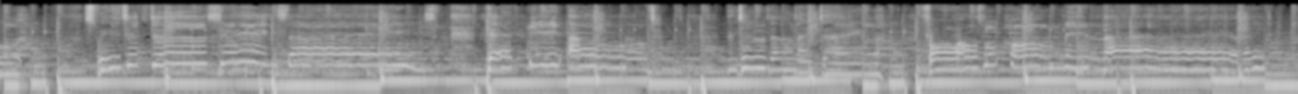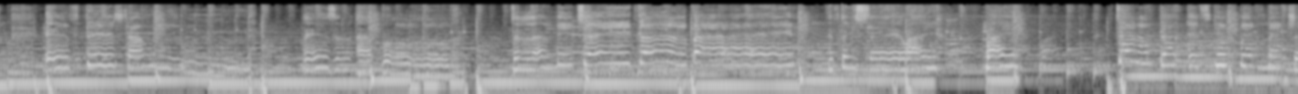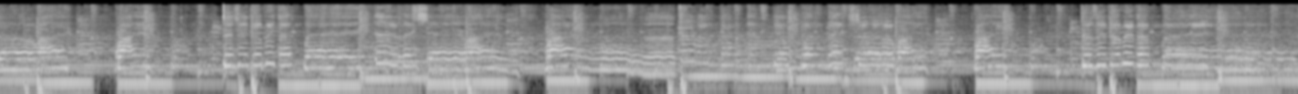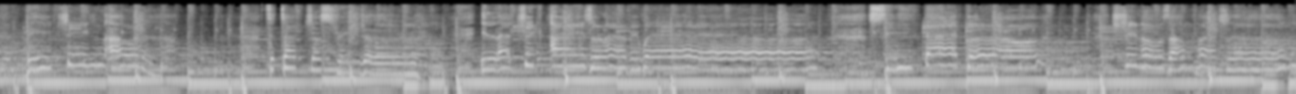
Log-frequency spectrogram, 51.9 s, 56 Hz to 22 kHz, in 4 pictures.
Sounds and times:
Happy music: 0.0 - 51.9.

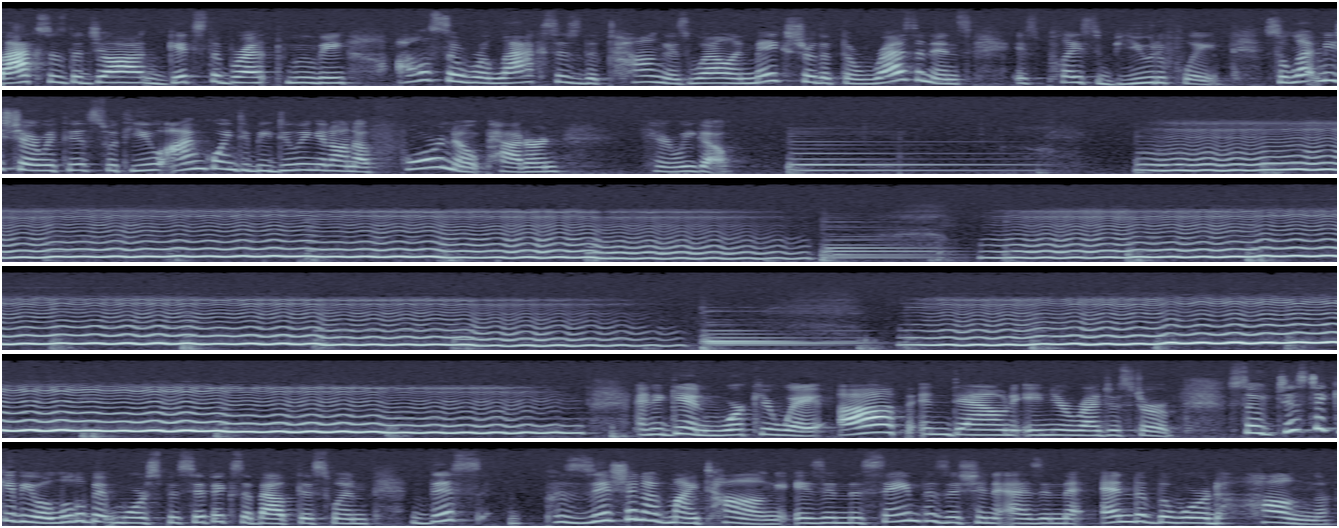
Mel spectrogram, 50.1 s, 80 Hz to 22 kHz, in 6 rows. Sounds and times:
Speech: 0.0 - 13.0, 37.3 - 50.0.

